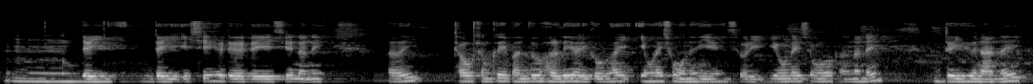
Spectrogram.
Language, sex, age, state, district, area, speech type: Bodo, male, 30-45, Assam, Chirang, rural, spontaneous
